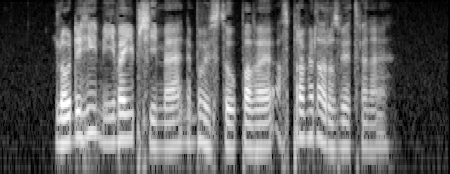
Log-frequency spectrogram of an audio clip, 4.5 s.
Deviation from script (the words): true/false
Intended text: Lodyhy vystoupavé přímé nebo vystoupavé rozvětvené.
true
